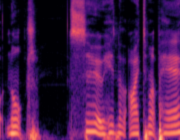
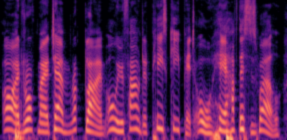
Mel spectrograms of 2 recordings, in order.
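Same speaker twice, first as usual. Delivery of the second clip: NPC voice; 7 semitones higher than usual. Retold or imitated. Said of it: "He's like".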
